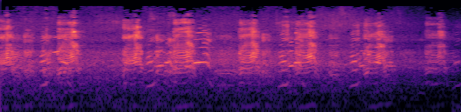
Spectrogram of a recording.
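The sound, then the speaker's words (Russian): Geese honk repeatedly, a white-fronted goose and a swan goose, with many nasal calls in uneven bursts that overlap and crowd together, loud throughout. “А вот это белолобый гусь. А это сухонос.”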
